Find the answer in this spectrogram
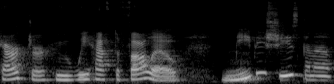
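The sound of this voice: Lively intonation in an unforced reading voice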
